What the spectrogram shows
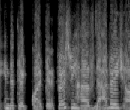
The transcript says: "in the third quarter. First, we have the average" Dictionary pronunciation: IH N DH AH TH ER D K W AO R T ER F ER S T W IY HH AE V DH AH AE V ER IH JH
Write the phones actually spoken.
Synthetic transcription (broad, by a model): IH N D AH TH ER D K W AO R T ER F ER S T W IY HH AE V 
